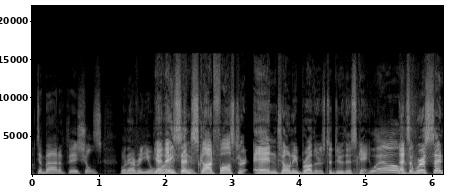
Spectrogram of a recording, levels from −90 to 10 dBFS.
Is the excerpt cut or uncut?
uncut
